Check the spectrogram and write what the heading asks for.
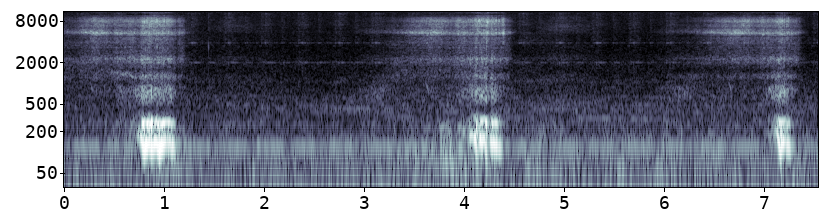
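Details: Sleeping mother snoring in a home ASMR recording: three low rattling snores about three seconds apart, roughly 18 a minute, over quiet room hum; ordinary sleep snoring.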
